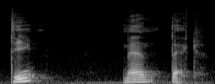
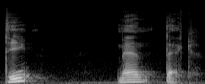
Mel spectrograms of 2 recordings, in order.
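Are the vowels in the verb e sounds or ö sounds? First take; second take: e sounds; e sounds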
